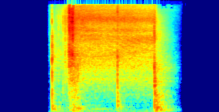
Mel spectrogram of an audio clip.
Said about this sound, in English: George, open the window, please.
